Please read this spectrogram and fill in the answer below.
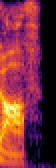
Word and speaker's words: ov: The well-known recipe for making a Macedonian Slav village bulgar is to add ov or e pronounced off y onto the names of all the male inhabitants and to make it serb.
